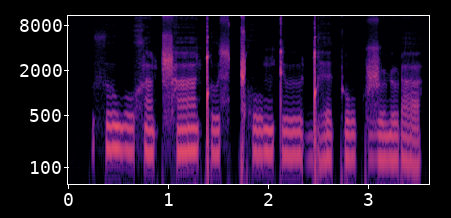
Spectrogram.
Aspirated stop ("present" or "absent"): present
